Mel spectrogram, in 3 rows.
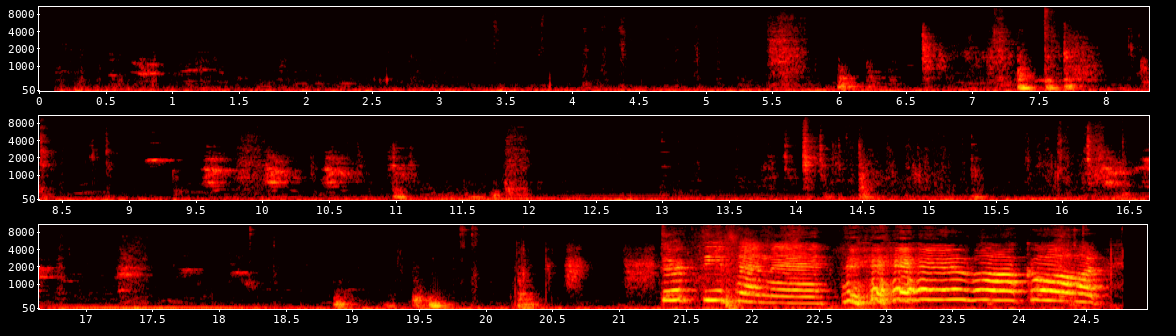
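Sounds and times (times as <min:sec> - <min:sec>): dog sniffing: 0:01.3 - 0:06.0, 0:09.6 - 0:12.5, 0:13.2 - 0:18.8
scuffles and knocks: 0:18.4 - 0:22.3.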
